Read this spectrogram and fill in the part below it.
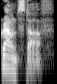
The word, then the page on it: ground staff: British English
